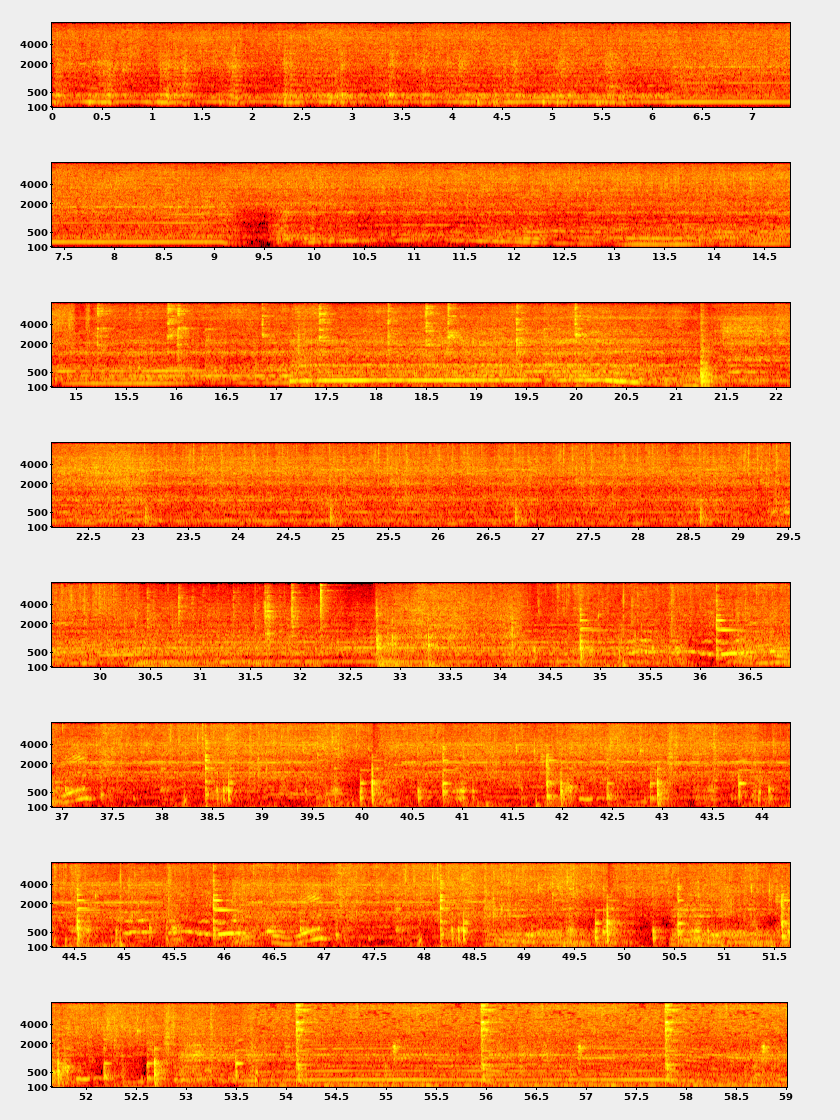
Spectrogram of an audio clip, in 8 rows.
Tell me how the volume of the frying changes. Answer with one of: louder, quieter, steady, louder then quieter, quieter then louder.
louder.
